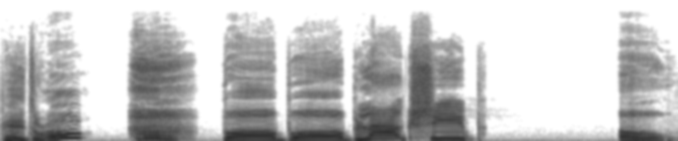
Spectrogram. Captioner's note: inhales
